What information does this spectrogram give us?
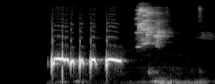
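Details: Zebra dove (perkutut), a hobbyist's bird, giving a short run of soft cooing notes near one pitch, about five quick pulses ending in a longer held note, followed by a brief rustling noise.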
